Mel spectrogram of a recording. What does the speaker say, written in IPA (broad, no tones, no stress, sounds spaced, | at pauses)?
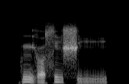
mʲ ɔ̰ s i ʃ ḭ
